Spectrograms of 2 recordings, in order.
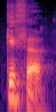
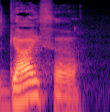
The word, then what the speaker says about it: Githa: I have become used to it being pronounced with a hard G. However, they pronounced it here as Githa. Githa, I think you may be right, yes.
